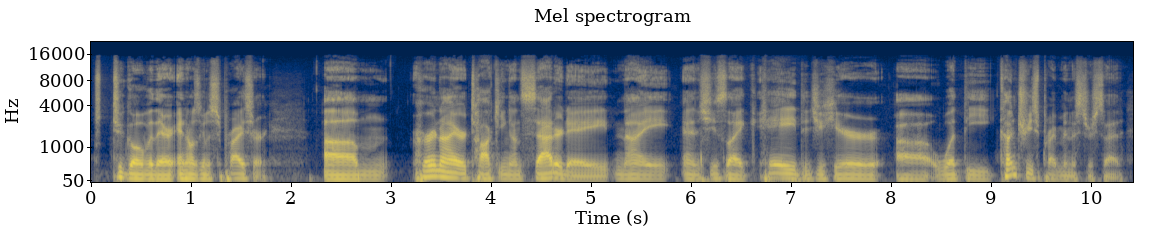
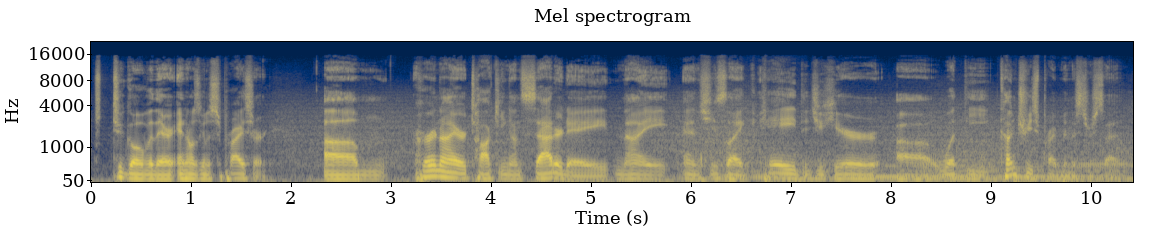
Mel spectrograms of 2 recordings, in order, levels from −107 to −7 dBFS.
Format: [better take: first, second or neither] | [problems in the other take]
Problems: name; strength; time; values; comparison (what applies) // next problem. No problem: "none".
first | train or aircraft noise; noticeable; throughout; 15 dB below the speech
